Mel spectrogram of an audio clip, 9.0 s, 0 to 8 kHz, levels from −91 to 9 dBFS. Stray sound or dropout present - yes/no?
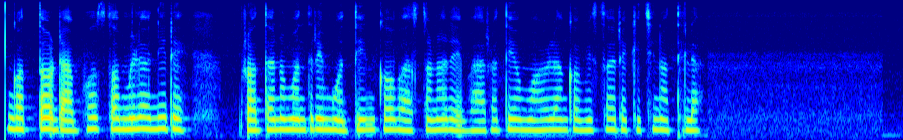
no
